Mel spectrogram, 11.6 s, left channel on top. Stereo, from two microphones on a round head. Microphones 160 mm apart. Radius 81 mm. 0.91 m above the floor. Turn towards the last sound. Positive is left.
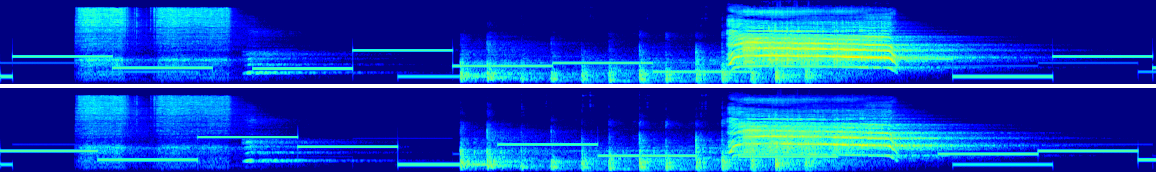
turn(degrees=45)  # may be behind; listen again after turning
